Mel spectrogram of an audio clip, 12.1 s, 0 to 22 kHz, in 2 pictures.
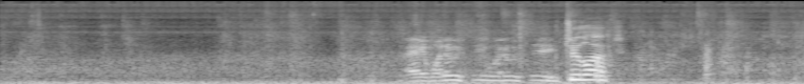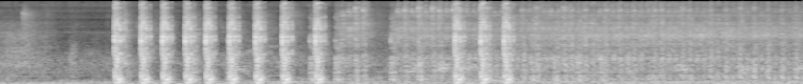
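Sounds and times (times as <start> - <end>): airsoft gun firing bursts: 6.9 - 12.0.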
